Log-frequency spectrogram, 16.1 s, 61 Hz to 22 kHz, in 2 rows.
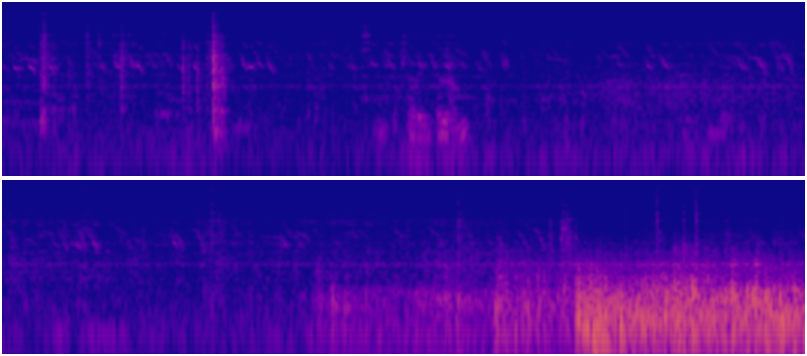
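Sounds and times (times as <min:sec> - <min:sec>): chicks peeping: 0:00.0 - 0:16.0
low rumble of thunder: 0:11.2 - 0:16.0.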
